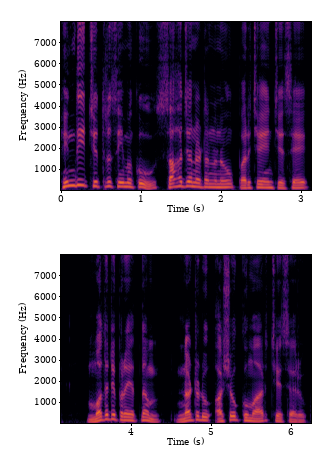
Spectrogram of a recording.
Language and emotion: Telugu, neutral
